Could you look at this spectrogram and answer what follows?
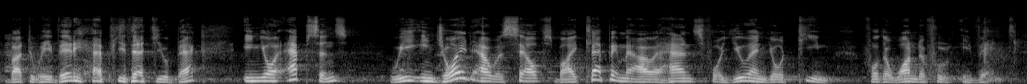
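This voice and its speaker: A man chairing a conference panel whose first language is Afrikaans, talking haltingly with many hesitations and light jokes. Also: medium pitch, animated, long reverb tail, background noise. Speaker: session chair.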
